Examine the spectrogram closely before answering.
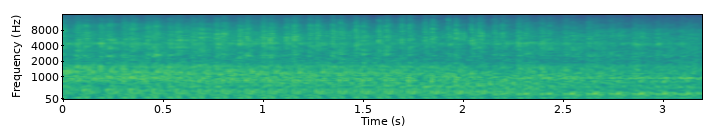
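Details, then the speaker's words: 1970 Peterbilt 341 with a blown-up Detroit 6V71 two-stroke diesel. Rough, lumpy idle with uneven beats near three a second and a ragged pulse, misfiring; the exhaust smells like straight fuel, with moisture and oil in the breather. "The exhaust just smells like straight fuel. So, already you know there's a problem."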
